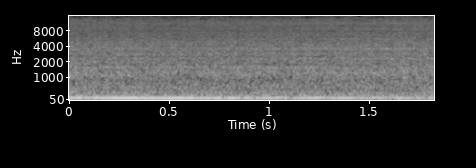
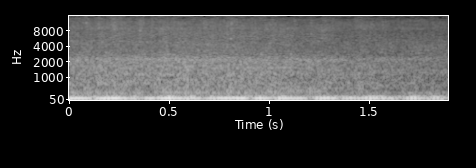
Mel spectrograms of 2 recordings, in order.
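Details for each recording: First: 1968 Dodge Coronet R/T with rebuilt numbers-matching 440 V8 and original carburetor, just warmed up: low, slightly uneven loping idle; owner suspects a plugged idle circuit and notes some detonation. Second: 1968 Dodge Coronet R/T numbers-matching 440 V8, rebuilt with roller cam, first run in forty years on a temporary carburetor: deep, steady burble with slight hesitation but no knocks or misses; engine sounds healthy at idle.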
